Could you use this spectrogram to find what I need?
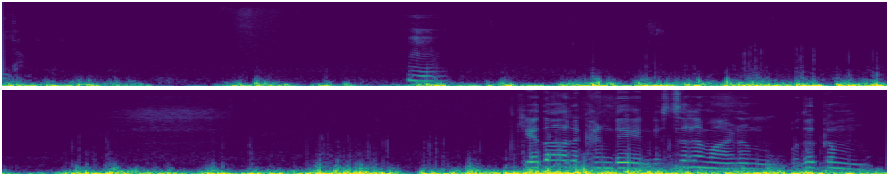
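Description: A man speaks calmly into a microphone outdoors in wind.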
